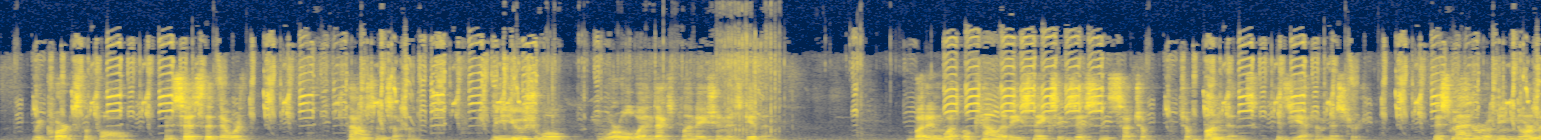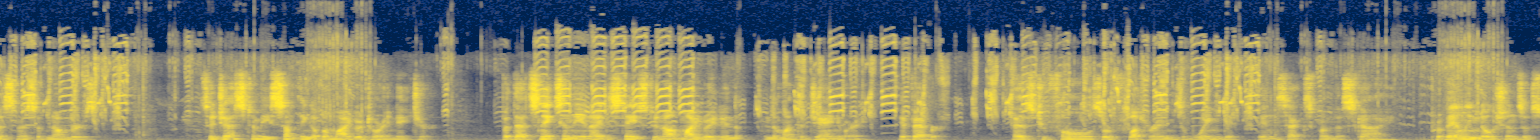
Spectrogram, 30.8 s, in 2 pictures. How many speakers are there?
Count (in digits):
1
